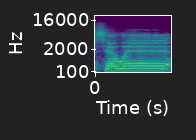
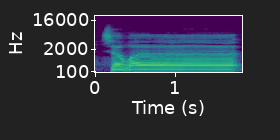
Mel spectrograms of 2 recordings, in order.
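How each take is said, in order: First: The long vowel is tilted toward e. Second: The long vowel is a plain open a. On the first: The speaker calls it wrong. "هذه إمالة في الألف" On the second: The speaker calls it right. "لاحظتم؟"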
